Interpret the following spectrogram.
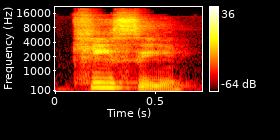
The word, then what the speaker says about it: Quisi: How you say his name? Kisi. Quisi.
